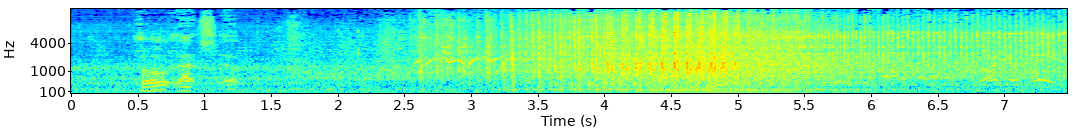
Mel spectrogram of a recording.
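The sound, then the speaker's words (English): A tractor's diesel engine cranks and catches, its rumble rising to a steady chugging idle that fills the background, with brief bursts of voices early on. “got the tractor actually started.”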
